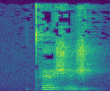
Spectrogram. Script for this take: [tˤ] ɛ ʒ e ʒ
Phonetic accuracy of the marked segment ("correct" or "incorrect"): incorrect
